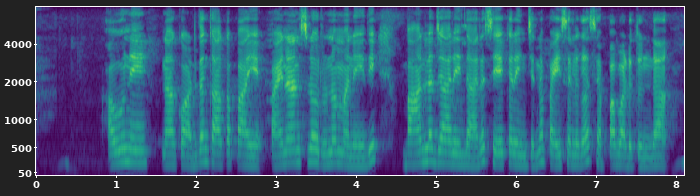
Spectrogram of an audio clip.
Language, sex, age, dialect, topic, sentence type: Telugu, female, 36-40, Telangana, banking, statement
